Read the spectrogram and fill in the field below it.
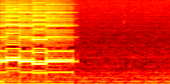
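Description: A short electronic game jingle plays with beeping tones.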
